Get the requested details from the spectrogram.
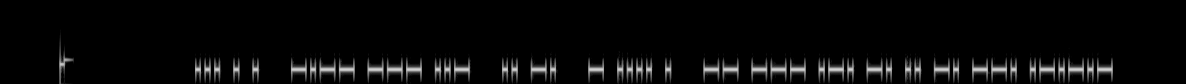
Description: Morse code, heard as a keyed tone, about 25 wpm, 700 Hz. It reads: SEE YOU IN THE MORNING.
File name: practice / 25wpm / Sentences with 3-Word Phrases - 25wpm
